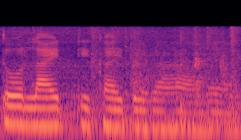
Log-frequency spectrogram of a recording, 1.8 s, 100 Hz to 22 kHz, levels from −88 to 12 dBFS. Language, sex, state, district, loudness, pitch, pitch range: Hindi, female, Arunachal Pradesh, Lower Dibang Valley, -19 LUFS, 165 Hz, 150-175 Hz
